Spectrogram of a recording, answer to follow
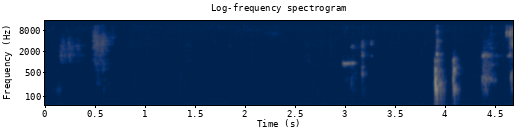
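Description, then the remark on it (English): Someone sips water, with a couple of soft slurps, a pause, then a cluster of wet gulping and swallowing noises near the end. “As I sip my water.”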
